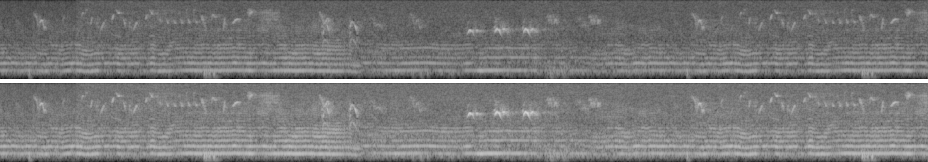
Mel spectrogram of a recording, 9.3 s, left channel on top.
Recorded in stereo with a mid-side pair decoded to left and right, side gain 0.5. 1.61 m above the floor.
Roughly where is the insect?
Ahead right.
